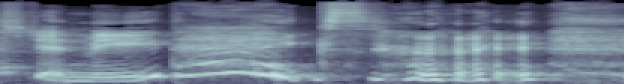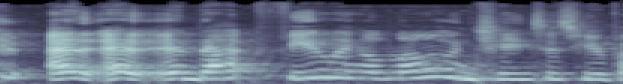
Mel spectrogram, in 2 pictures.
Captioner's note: laughing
